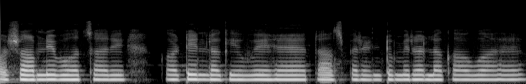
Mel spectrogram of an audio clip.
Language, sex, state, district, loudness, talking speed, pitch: Hindi, female, Bihar, Patna, -15 LUFS, 150 wpm, 220 Hz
